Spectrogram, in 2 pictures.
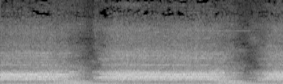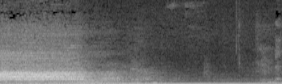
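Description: A Buddhist congregation calling out together in three long, drawn-out swells of massed voices, the customary threefold 'sadhu' of assent at the close of the homage and blessing verses; the voices die away after about five and a half seconds over a steady low hum.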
